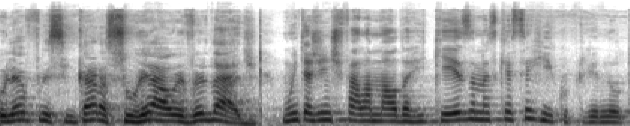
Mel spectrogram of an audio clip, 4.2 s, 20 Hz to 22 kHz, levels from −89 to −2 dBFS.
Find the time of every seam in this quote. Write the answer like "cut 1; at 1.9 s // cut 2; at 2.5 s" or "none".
cut 1; at 1.7 s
